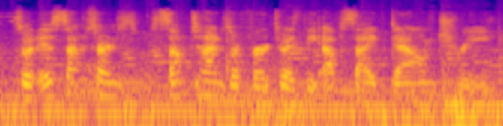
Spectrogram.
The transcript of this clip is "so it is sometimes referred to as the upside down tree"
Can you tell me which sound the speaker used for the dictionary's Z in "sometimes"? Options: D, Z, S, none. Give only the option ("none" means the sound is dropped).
Z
